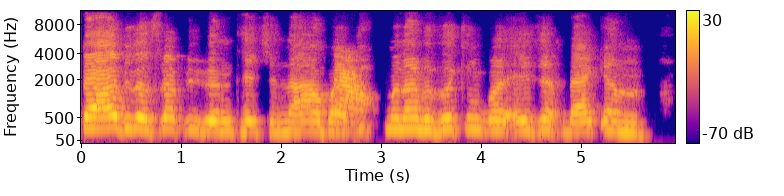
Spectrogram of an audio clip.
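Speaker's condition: Cerebral palsy, mild

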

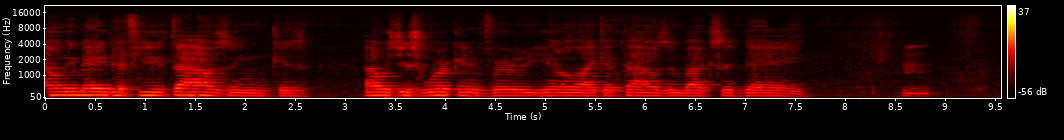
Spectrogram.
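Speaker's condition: ALS; still heard loud and clear

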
